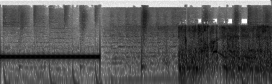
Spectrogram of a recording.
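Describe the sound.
A steady telephone dial tone sounds while someone redials a call. It holds loud and even for about two seconds and then cuts off abruptly, leaving quieter clicks followed by a burst of broad hiss.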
